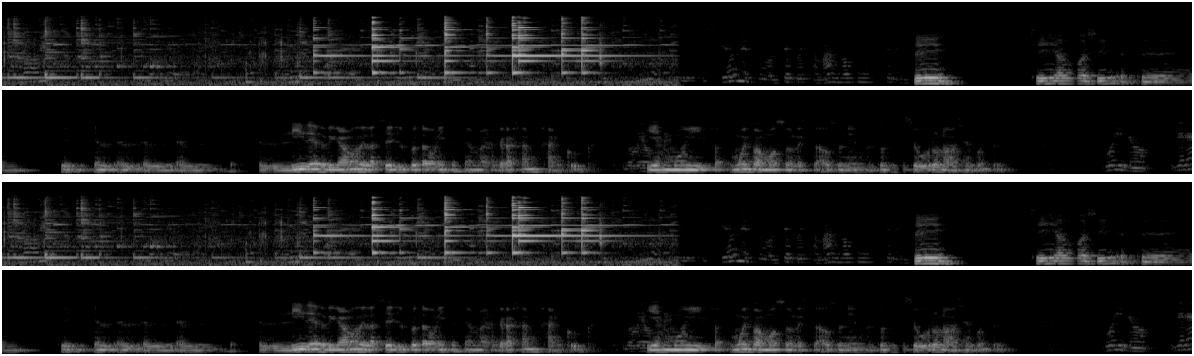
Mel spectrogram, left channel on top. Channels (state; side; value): identical; both; correlation 1.00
